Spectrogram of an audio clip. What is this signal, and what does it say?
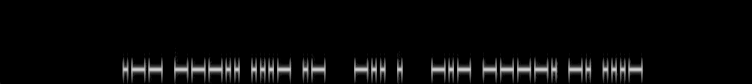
Morse code, heard as a keyed tone, about 28 wpm, 700 Hz. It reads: W8VA DE K9NV
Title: USA Callsign DE Callsign - 4 Characters - 28wpm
